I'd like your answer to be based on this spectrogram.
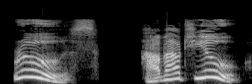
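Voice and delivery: single him out with a loud challenge; showy officer's public summons; calling out. A narrator's reading. Colonel singles out a man publicly.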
